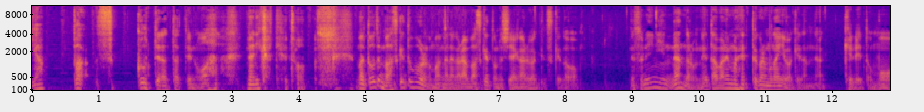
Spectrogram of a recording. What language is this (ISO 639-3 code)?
jpn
